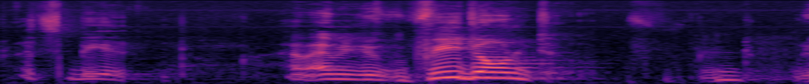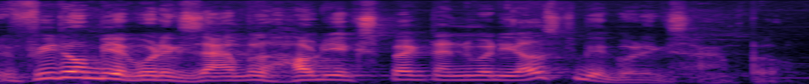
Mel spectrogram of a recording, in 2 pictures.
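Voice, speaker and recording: A man's voice: sits low, a little mellow, slightly rough. A man with an Indian accent giving an informal training talk, emphatic and repetitive, often checking in with rhetorical questions. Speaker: pool company trainer.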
